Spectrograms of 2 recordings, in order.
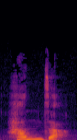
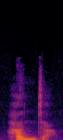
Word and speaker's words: hanja: Mas, então, kanji seria no japonês, kanji, e no coreano, hanja, hanja.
